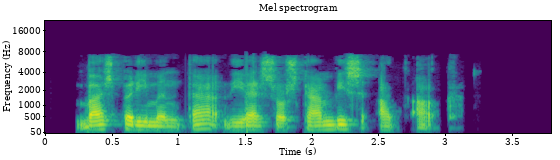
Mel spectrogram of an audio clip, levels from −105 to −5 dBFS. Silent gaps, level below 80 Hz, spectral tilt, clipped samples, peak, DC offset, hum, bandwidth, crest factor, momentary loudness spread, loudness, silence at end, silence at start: 2.97-3.01 s; -58 dBFS; -4 dB/octave; under 0.1%; -2 dBFS; under 0.1%; none; 7.8 kHz; 20 dB; 8 LU; -20 LUFS; 0.7 s; 0.25 s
